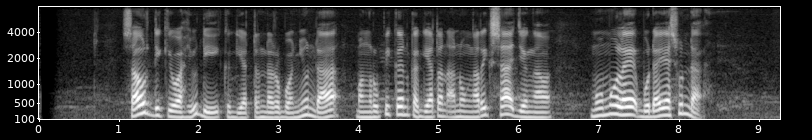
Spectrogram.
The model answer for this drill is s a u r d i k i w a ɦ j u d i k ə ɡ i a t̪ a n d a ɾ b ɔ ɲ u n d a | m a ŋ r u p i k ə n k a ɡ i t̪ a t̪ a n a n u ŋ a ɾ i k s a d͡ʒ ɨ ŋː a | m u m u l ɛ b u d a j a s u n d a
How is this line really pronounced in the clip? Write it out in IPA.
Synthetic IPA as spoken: s a u r d i k i w a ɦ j u d i k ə ɡ i a t̪ a n d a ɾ b ɔ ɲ u n d a | m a ŋ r u p i k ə n k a ɡ i a t̪ a n a n u ŋ a ɾ i k s a d͡ʒ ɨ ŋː a | m u m u l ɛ b u d a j a s u n d a

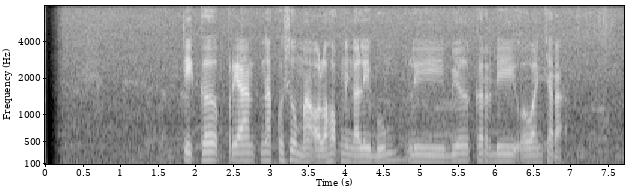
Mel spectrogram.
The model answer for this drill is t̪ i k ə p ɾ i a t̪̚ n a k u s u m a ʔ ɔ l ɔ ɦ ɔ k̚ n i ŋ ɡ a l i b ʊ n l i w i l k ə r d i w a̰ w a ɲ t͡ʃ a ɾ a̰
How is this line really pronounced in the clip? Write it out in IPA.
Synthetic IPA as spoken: t̪ i k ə p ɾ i a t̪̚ n a k u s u m a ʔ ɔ l ɔ ɦ ɔ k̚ n i ŋ ɡ a l i b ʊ m l i b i l k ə r d i w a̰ w a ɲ t͡ʃ a ɾ a̰

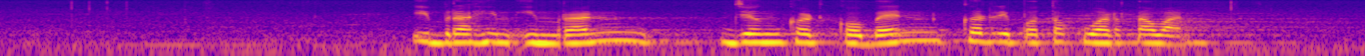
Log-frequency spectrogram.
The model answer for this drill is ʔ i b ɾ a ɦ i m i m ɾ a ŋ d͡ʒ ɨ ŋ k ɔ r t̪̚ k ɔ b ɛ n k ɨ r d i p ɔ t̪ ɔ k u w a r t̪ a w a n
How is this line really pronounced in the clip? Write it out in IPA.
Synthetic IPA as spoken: ʔ i b ɾ a ɦ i m i m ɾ a n d͡ʒ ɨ ŋ k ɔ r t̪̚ k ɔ b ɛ n k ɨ r d i p ɔ t̪ ɔ k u w a r t̪ a w a n

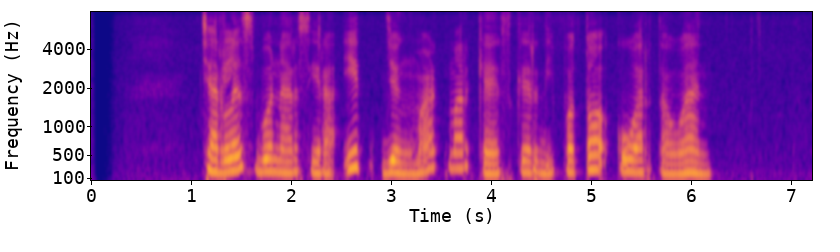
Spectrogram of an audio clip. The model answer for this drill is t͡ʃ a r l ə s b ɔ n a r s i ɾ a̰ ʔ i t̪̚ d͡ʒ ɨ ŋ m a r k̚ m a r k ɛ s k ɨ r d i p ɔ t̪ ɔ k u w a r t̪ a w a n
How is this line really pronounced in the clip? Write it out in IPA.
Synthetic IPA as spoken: t͡ʃ a r l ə s b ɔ n a r s i ɾ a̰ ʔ i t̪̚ d͡ʒ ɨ ŋ m a r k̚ m a r k ɛ s k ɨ r d i p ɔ t̪ ɔ k u w a r t̪ a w a n

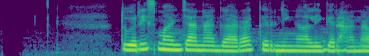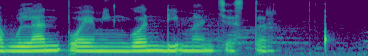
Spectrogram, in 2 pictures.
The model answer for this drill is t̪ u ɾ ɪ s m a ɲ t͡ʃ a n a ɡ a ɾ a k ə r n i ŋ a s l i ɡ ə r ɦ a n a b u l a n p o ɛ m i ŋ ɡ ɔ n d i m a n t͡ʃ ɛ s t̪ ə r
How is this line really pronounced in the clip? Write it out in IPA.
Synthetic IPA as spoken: t̪ u ɾ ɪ s m a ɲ t͡ʃ a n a ɡ a ɾ a k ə r n i ŋ a l i ɡ ə r ɦ a n a b u l a n p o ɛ m i ŋ ɡ ɔ n d i m a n t͡ʃ ɛ s t̪ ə r

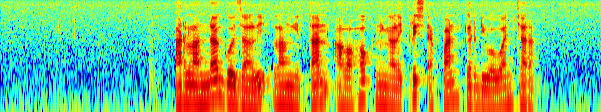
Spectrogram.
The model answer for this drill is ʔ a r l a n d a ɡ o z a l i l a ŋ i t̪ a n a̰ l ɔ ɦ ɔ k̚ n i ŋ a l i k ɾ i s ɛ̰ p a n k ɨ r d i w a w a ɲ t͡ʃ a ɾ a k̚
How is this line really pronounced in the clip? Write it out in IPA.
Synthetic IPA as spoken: ʔ a r l a n d a ɡ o z a l i l a ŋ i t̪ a n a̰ l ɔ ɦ ɔ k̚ n i ŋ a l i k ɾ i s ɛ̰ p a n k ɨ r d i w a w a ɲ t͡ʃ a ɾ a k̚

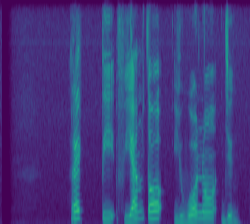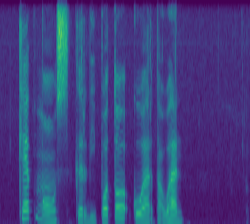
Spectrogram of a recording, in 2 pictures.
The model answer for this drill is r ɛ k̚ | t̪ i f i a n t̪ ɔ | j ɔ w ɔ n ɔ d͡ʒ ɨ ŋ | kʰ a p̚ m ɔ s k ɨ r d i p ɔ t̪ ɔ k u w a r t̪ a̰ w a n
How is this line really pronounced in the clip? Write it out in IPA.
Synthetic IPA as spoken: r ɛ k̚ | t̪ i f i a n t̪ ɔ | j u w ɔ n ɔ d͡ʒ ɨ ŋ | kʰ ɛ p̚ m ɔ s k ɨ r d i p ɔ t̪ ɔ k u w a r t̪ a̰ w a n

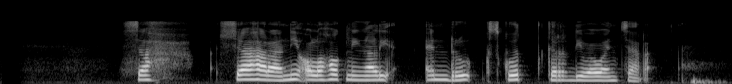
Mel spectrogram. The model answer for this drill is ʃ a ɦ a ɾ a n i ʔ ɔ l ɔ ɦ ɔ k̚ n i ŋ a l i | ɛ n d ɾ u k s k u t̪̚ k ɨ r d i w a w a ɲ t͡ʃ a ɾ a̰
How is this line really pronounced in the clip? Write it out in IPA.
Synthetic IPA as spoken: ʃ a ɦ a ɾ a n i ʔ ɔ l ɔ ɦ ɔ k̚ n i ŋ a l i | ɛ n d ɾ u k s k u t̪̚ k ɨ r d i w a w a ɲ t͡ʃ a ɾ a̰

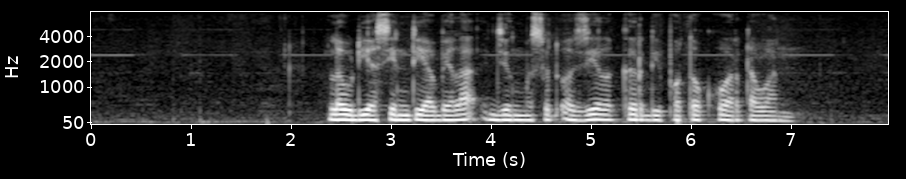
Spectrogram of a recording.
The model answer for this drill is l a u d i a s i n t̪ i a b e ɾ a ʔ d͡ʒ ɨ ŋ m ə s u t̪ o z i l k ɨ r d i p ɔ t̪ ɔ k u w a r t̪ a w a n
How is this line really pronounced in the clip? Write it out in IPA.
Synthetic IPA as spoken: l a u d i a s i n t̪ i a b e l a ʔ d͡ʒ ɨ ŋ m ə s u t̪ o z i l k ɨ r d i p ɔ t̪ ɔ k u w a r t̪ a w a n

